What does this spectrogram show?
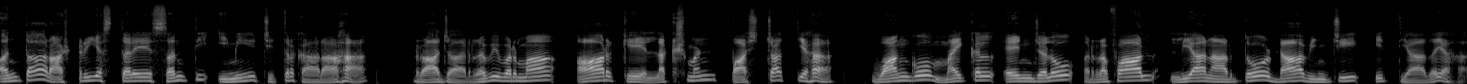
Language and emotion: Sanskrit, neutral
